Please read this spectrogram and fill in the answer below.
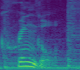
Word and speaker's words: Kringle: remembered you guys like Kringle which in case you've never been told is pronounced with a soft G like in thing Danish is weird and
